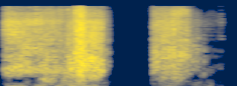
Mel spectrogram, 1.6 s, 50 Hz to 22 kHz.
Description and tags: Taken bits and pieces from 189230__starvolt__shuffling-3-front and it sounded oddly like shoveling somehow...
